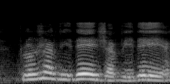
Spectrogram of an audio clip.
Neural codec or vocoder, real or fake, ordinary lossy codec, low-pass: vocoder, 24 kHz, 100 mel bands, Vocos; fake; none; 7.2 kHz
